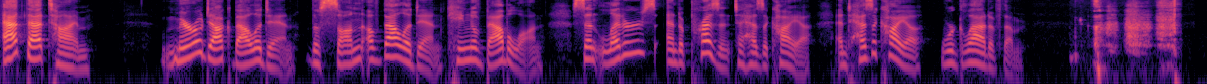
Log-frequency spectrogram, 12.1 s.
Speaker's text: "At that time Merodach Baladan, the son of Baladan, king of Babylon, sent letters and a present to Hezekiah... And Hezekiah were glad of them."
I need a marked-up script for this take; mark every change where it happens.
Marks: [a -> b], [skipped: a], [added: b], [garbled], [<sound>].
"At that time Merodach Baladan, the son of Baladan, king of Babylon, sent letters and a present to Hezekiah... And Hezekiah were glad of them." [breath]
